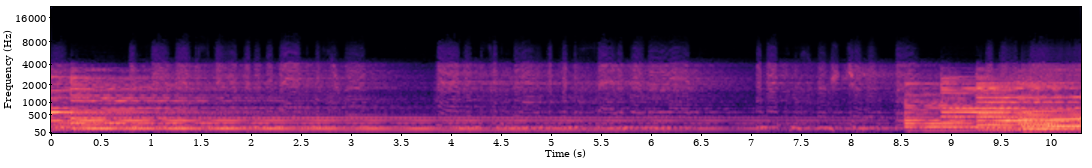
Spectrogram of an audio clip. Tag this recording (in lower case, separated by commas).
speech, music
